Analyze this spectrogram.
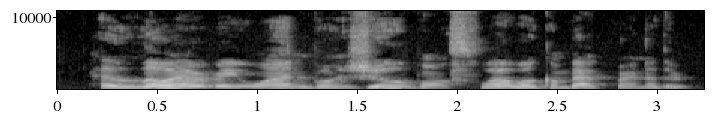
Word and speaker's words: bonjour: and this is how we greet each other bonjour bonsoir and i consider you guys like family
